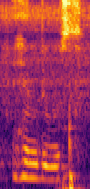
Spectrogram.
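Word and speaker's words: hindú: So not even Hindu, because H is not pronounced.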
